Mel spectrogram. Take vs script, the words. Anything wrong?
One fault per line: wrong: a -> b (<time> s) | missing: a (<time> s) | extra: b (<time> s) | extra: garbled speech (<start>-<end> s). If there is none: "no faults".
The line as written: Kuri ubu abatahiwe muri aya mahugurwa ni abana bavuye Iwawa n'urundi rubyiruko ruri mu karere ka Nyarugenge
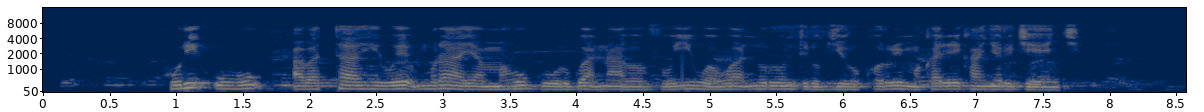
missing: abana (4.3 s)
